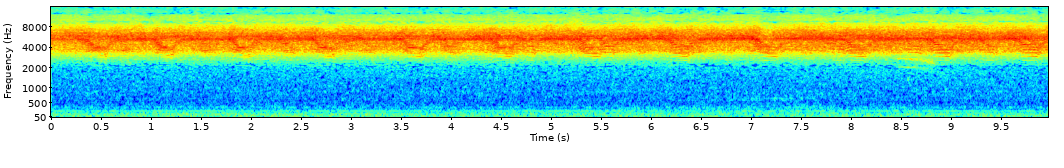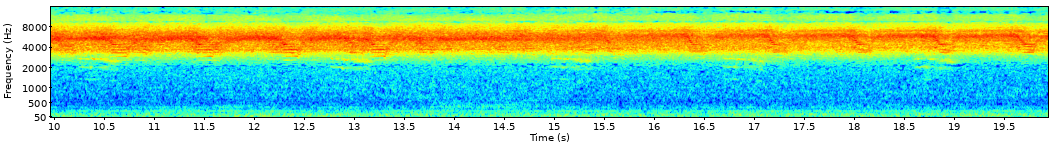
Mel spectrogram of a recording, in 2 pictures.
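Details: Many cicadas singing in trees on a summertime evening in Nebraska, July 2019. A continuous piercing high drone pulses gently throughout, while faint short lower chirps appear now and then beneath it.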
